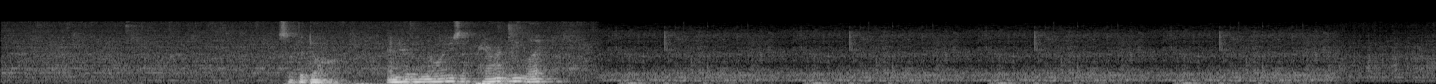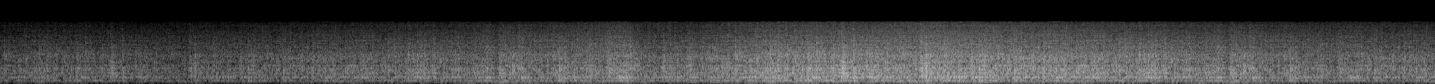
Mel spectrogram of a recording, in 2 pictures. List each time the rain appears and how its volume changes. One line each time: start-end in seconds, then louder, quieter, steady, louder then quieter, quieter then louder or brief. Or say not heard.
0.0-28.6 louder.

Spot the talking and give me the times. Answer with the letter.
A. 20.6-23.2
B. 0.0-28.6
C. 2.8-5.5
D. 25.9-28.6
C.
